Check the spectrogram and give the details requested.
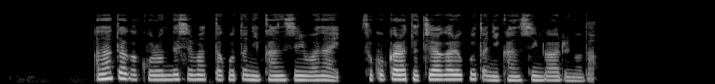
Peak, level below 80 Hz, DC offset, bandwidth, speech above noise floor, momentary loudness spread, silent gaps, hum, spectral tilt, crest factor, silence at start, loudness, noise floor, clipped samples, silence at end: -4 dBFS; -74 dBFS; under 0.1%; 11.5 kHz; 54 dB; 12 LU; none; none; -4.5 dB/octave; 20 dB; 0.95 s; -22 LUFS; -75 dBFS; under 0.1%; 1.2 s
